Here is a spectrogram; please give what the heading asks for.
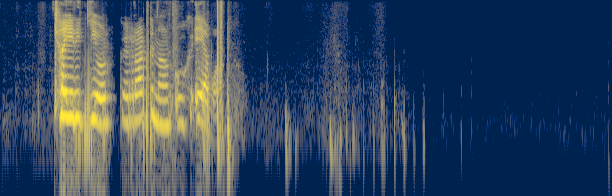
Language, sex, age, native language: Icelandic, male, 8, Icelandic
